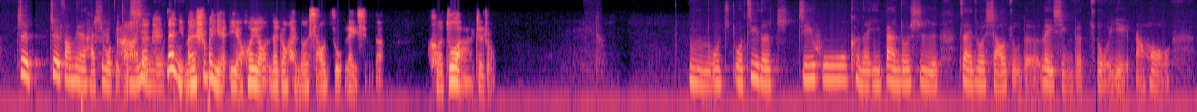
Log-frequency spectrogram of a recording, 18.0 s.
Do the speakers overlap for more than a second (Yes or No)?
Yes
